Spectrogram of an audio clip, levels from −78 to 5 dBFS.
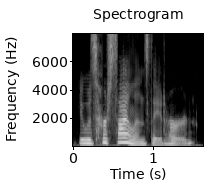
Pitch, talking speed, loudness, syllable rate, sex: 235 Hz, 255 wpm, -16 LUFS, 6.5 syllables/s, female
